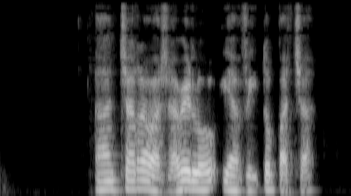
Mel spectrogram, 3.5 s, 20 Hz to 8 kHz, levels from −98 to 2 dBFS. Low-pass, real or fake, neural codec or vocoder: 7.2 kHz; real; none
